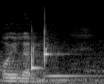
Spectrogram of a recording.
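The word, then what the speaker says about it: Euler: spoiler Angeles yang ini tulisannya under bacanya uler Nah jadi ada metode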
